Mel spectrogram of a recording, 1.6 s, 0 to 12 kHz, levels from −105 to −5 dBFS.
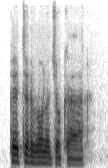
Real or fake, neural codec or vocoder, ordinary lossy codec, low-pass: real; none; Opus, 24 kbps; 10.8 kHz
